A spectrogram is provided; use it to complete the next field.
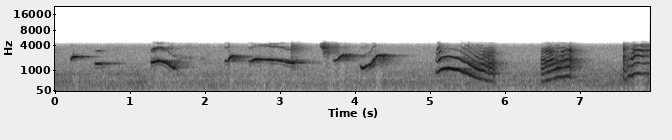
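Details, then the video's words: Whistling from a five-month-old male Indian ringneck parakeet, a talking pet in training: clear level and slurred whistles, some descending sharply, several strongly harmonic, spaced about every second. "INR making funny sounds and gives kisses!"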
